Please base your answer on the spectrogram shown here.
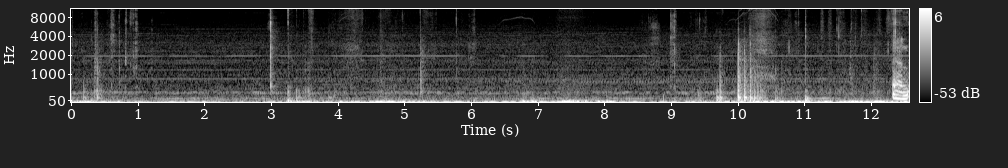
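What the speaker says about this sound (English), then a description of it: "I simply use a piece of cardboard. I put duct tape on both sides." Duct tape is torn and pressed onto both sides of a piece of cardboard, with scattered crinkles, taps and handling noises, then a loud ripping stretch of tape near the end; occasional voice in the background.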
